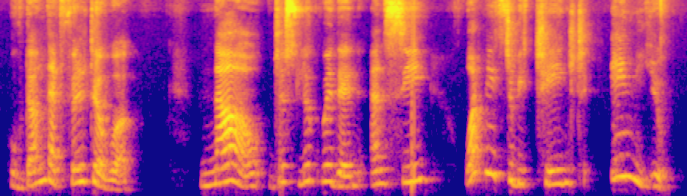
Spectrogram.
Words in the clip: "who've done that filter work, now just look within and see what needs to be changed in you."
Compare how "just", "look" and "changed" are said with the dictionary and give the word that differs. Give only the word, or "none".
none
